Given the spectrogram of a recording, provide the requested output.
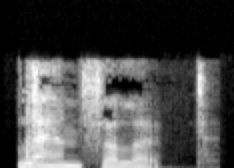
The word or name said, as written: Launcelot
